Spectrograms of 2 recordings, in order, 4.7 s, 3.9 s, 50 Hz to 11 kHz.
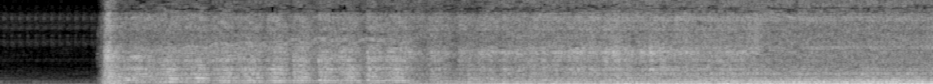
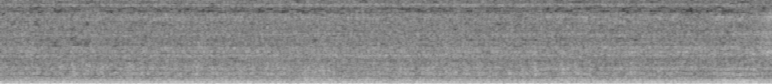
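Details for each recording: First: Mazda RX7 FC rotary that would not start due to flooding, cranked with no throttle using de-flood, plugs in, charged battery; cranking catches into a ragged coughing idle, nearly dies, smoky, then settles around 800–900 rpm. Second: Mazda RX7 FC rotary, warm idle about 1,100 rpm after coolant change and flooding fix, no crankcase blow-by at oil filler; smooth even low burble with no misses, knocks or hunting.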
